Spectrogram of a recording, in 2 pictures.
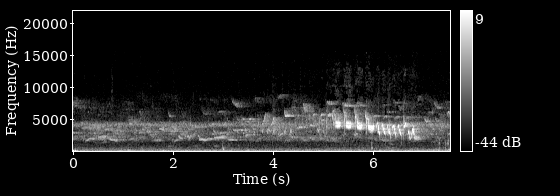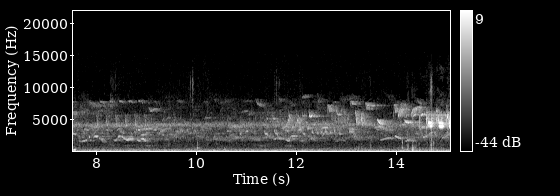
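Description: Songbirds singing: a loud, rapid trilling phrase of repeated high notes about five seconds in, sung again near the end, over quieter scattered chirps.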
